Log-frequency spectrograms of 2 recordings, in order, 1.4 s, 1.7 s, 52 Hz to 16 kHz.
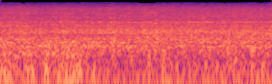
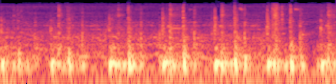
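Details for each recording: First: Chevy V8 after cold winter start, idle after 7-8 months sitting, choke seems to stick a little: steady, even idle with smooth low burble, no knocks or misses; normal idle. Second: Chevy with carbureted four-barrel 305, sat about 7-8 months, frozen winter day, throttle pumped: starter chugs about four turns a second with a short pause, but nothing catches; cranks without firing, owner fears the gas was stolen.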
